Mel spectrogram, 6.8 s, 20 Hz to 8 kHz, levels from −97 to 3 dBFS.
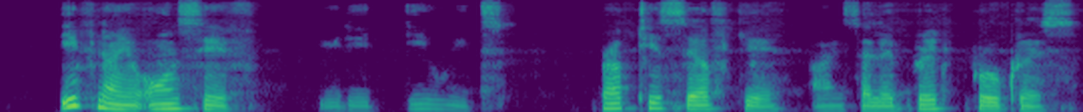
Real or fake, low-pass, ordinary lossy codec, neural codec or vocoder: fake; none; none; codec, 16 kHz, 16 kbps, FreqCodec, smaller model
